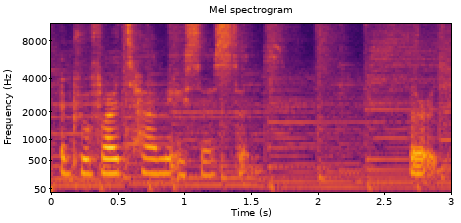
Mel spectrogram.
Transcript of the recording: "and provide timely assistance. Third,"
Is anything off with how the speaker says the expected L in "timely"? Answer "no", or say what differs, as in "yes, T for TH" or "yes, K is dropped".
yes, L is dropped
